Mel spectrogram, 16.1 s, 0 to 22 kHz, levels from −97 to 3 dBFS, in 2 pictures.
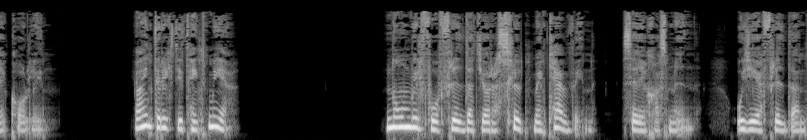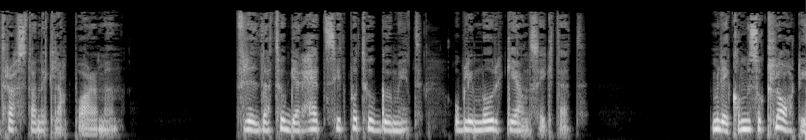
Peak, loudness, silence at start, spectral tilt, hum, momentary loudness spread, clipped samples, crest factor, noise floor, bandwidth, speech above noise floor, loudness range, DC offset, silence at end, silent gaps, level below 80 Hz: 0 dBFS; -17 LUFS; 0 s; -4.5 dB/octave; none; 15 LU; under 0.1%; 18 dB; under -90 dBFS; 17 kHz; over 74 dB; 5 LU; under 0.1%; 0 s; none; -52 dBFS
